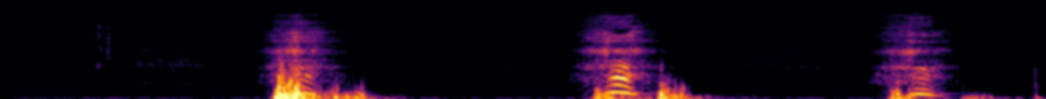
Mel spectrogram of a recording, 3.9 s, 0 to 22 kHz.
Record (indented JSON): {
  "exhalation_length": "3.9 s",
  "exhalation_amplitude": 21777,
  "exhalation_signal_mean_std_ratio": 0.33,
  "survey_phase": "beta (2021-08-13 to 2022-03-07)",
  "age": "65+",
  "gender": "Female",
  "wearing_mask": "No",
  "symptom_none": true,
  "smoker_status": "Ex-smoker",
  "respiratory_condition_asthma": false,
  "respiratory_condition_other": false,
  "recruitment_source": "REACT",
  "submission_delay": "2 days",
  "covid_test_result": "Negative",
  "covid_test_method": "RT-qPCR",
  "influenza_a_test_result": "Negative",
  "influenza_b_test_result": "Negative"
}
